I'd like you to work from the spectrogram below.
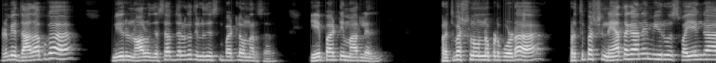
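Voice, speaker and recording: A man interviewing a politician, asking polite, leading questions and addressing him as sir. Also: sits high.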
